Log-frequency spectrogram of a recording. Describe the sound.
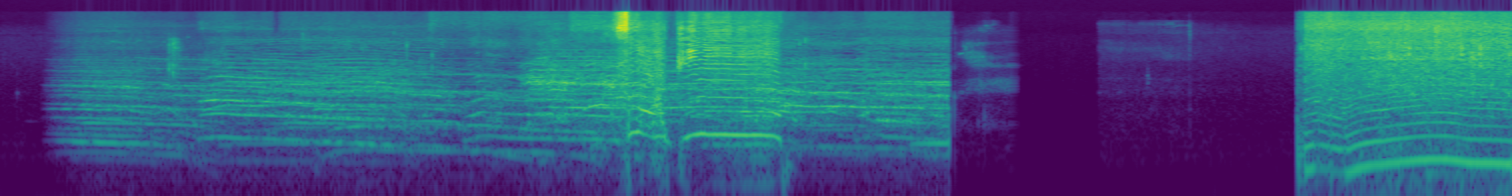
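A voice mimics a slow, revving chainsaw: a long, raspy buzzing drone that swells and wavers for several seconds, cuts off to silence, then starts up again loudly.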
